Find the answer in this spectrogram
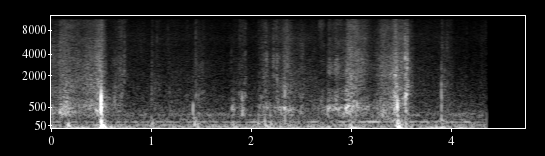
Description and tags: putting on shoes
